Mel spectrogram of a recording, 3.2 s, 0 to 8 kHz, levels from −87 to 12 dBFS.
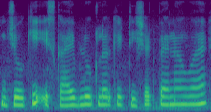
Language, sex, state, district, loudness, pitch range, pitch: Hindi, female, Jharkhand, Ranchi, -18 LUFS, 190-215 Hz, 205 Hz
